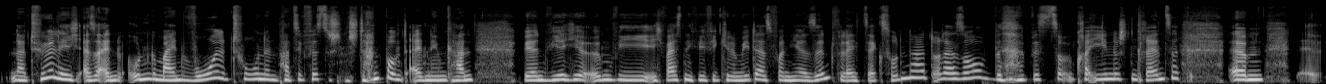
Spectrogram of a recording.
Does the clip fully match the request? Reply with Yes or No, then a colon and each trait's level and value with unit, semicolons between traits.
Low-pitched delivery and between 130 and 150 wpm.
No: high, 215 Hz; average, 145 wpm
